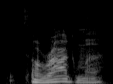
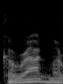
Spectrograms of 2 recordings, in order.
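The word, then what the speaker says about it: χάραγμα: and poor, free and bond, to receive a charagma in their right hand or in their foreheads. Now, the reason I said charagma right here is because that's what that actually says when you go into the Greek.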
